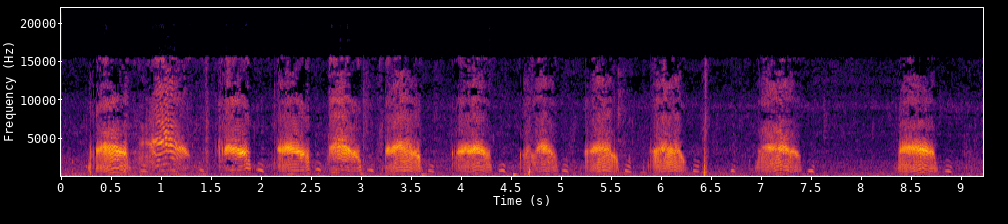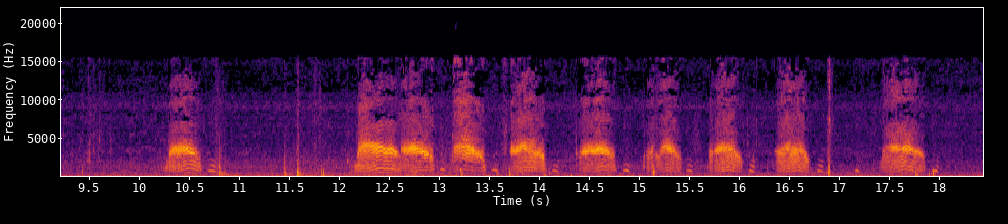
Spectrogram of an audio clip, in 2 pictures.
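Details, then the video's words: Frog facing a snake, uttering rapid series of short, shrill, nasal wails, several per second, easing into sparse single cries midway, then a fresh fast burst of about ten near the end; faint steady low rumble beneath. "Frog sounds"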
